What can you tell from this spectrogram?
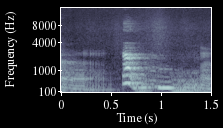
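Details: Siberian Husky puppy a few months old, made to stay outside, which it does not like, giving a rough falling grunting whine with a tonal, growl-like sound under a person's voice.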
